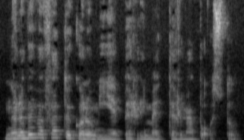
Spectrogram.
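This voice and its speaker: A woman reads a children's story aloud as an audiobook narrator. Her voice sits low and has a gravelly creak, and she keeps an even, measured pace through the narration.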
